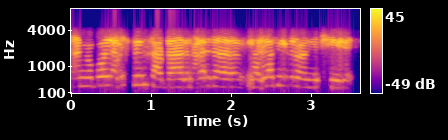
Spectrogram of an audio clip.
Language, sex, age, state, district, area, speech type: Tamil, female, 18-30, Tamil Nadu, Cuddalore, rural, conversation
